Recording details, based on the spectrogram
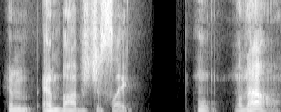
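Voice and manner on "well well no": nervous. Retold or imitated. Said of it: "sells this, like, kind of nervousness".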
